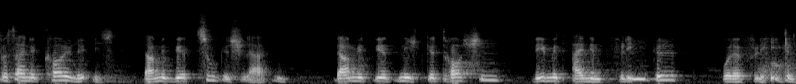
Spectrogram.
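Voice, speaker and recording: Older man preaching slowly and earnestly. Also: a little high, muffled recording. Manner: earnest, emphatic preaching with asides to the congregation. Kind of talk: sermon.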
